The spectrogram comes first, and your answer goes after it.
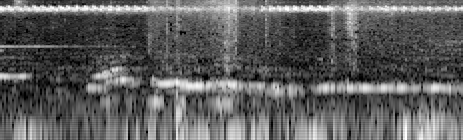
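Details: Street kittens in Banyuwangi, Indonesia, hungry at lunchtime feeding: several short tonal meows, then a longer flat drawn-out cry, over constant high insect buzzing and faint low background rumble.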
